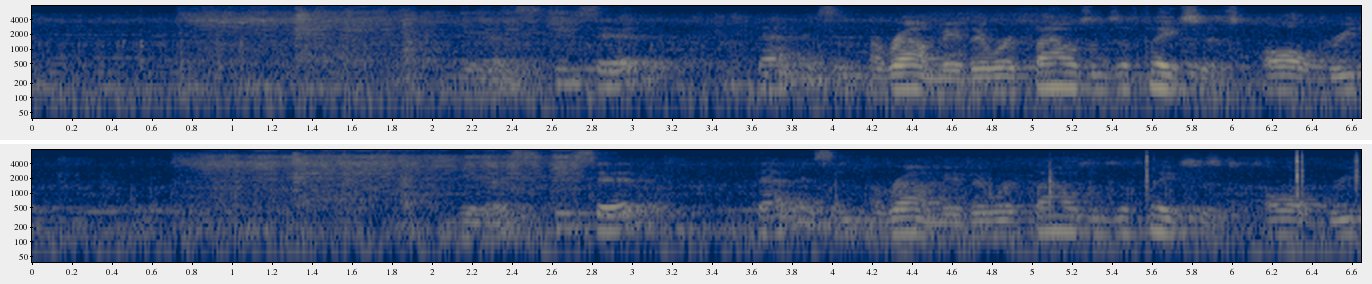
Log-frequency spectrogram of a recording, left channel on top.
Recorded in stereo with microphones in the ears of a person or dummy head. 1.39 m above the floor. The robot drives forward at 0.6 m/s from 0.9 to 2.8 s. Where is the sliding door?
60° right (ahead or behind), 4.5 m; by 1.9 s 55° right (ahead or behind), 5 m.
